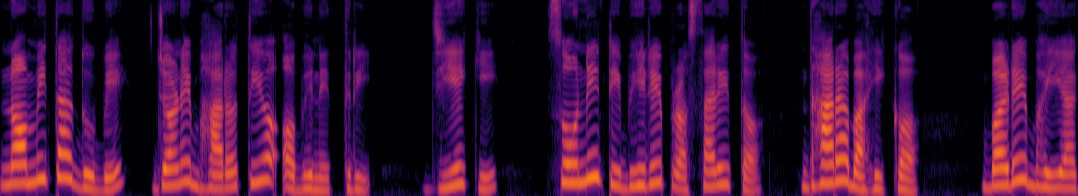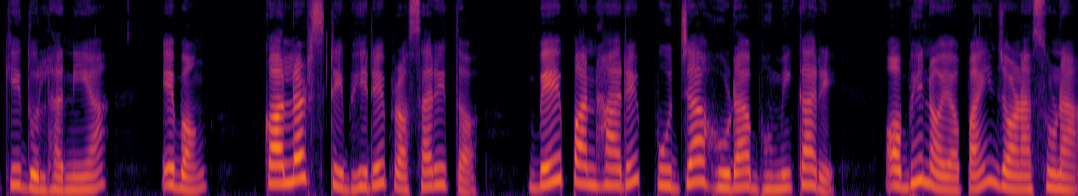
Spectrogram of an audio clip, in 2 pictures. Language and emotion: Odia, neutral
